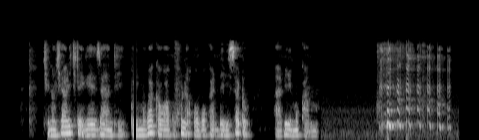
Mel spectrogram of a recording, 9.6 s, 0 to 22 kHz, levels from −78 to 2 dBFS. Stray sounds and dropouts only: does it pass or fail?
fail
